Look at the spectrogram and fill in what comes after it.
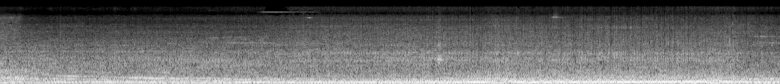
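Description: Lamborghini Gallardo's V10 engine, loud, its note dropping over the first couple of seconds as the revs fall, then running steadily at low revs.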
